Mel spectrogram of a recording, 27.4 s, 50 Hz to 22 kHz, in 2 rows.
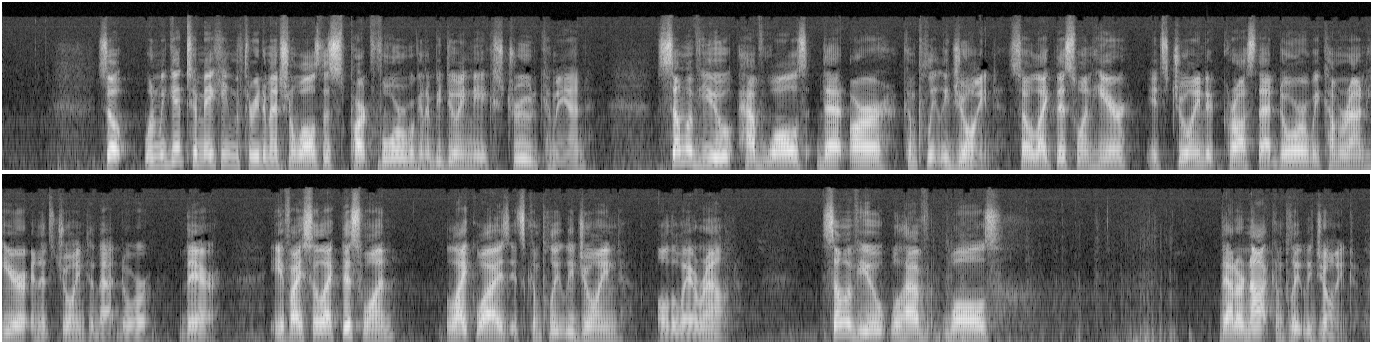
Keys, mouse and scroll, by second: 0.4 click, 1.2 middle click, 1.3 middle click, 5.1 middle click, 5.7 middle click, 7.2 scroll, 7.5 click, 8.6-10.1 scroll, 10.2-10.8 scroll, 12.2-12.5 scroll, 13.4-13.9 scroll, 15.6-16.6 scroll, 17.0 click, 22.1 click, 23.6-24.2 typing, 24.6 Return, 25.4 click, 26.1 click, 27.1 typing.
